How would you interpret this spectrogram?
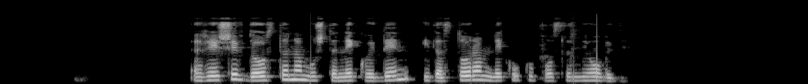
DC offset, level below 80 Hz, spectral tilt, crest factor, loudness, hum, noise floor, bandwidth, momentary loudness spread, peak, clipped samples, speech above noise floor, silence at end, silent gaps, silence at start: under 0.1%; -68 dBFS; -3.5 dB/octave; 20 dB; -19 LUFS; none; under -90 dBFS; 9.6 kHz; 11 LU; -2 dBFS; under 0.1%; over 71 dB; 1.9 s; none; 1.95 s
